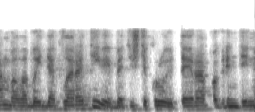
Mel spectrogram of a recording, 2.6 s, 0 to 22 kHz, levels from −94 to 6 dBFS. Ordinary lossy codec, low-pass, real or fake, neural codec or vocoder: AAC, 48 kbps; 7.2 kHz; real; none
